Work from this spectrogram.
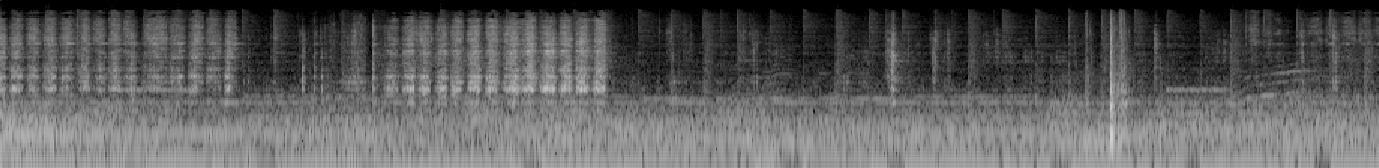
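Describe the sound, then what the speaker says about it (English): Hand file scraping rough spots off the metal of a caboose being prepped for paint: a rhythmic series of rasping strokes, louder for the first few seconds, then lighter intermittent scrapes with a sharp clank near the end. "we're just filing away the rougher spots on here"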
